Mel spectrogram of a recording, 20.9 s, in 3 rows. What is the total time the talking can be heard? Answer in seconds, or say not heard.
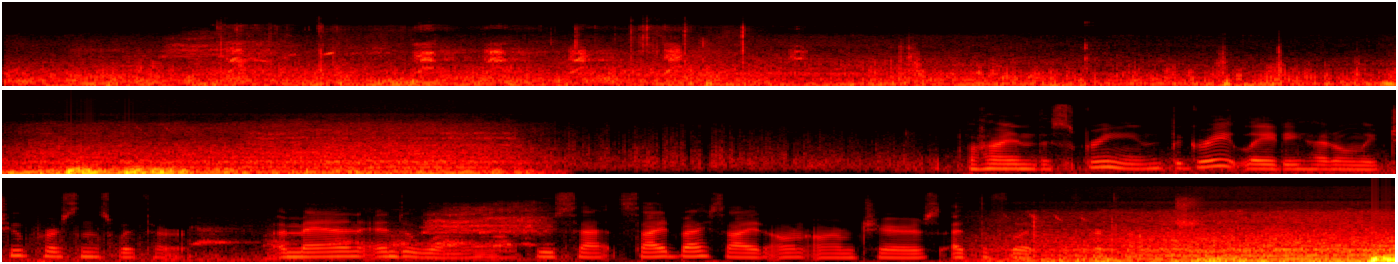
8 s.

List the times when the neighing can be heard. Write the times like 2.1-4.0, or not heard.
0.8-1.5, 8.1-9.7, 16.0-16.7.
